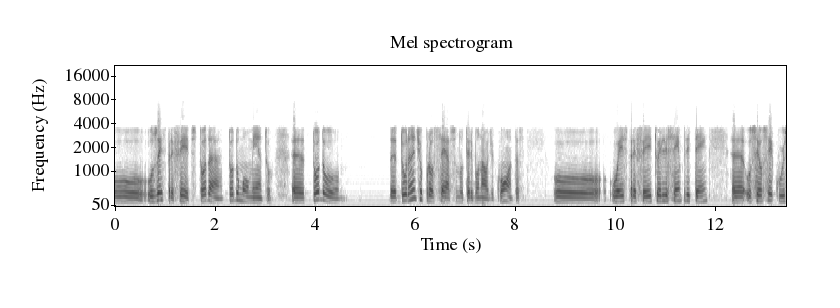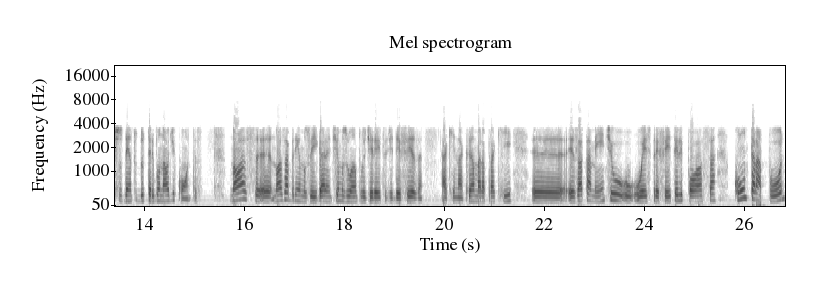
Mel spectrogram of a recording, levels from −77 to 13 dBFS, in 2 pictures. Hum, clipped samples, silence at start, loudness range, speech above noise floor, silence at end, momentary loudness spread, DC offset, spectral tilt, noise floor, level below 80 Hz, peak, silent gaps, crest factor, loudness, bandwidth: none; under 0.1%; 0 s; 2 LU; 39 dB; 0 s; 8 LU; under 0.1%; -7 dB/octave; -61 dBFS; -58 dBFS; -8 dBFS; none; 16 dB; -23 LUFS; 6.6 kHz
